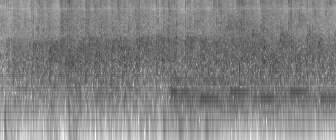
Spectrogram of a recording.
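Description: An audience claps steadily after a talk at a CoLab event of the Barista Guild of Europe, a dense wash of applause holding at a constant level throughout, with faint murmurs and a few voices mixed in toward the end.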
